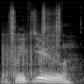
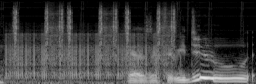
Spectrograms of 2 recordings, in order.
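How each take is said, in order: First: Said in the usual way. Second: Voice crack. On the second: Real, not acted. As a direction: voice cracking mid-phrase. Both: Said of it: "oh, voice crack".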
